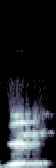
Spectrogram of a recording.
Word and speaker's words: Waugh: trenton doug uh ethan wall apparently like vince vaughn but without the end yeah with a w so i complete surprise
